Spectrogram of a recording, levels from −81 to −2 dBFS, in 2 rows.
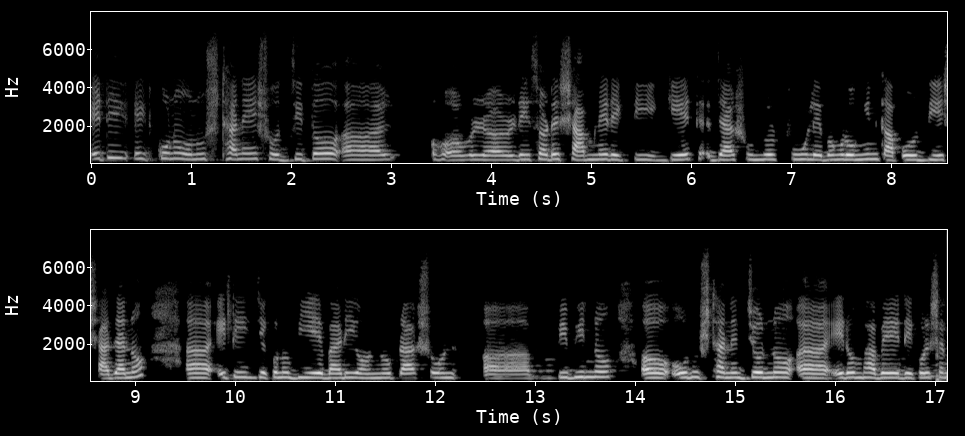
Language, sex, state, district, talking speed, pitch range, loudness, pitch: Bengali, female, West Bengal, Purulia, 125 wpm, 235-260 Hz, -25 LUFS, 245 Hz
